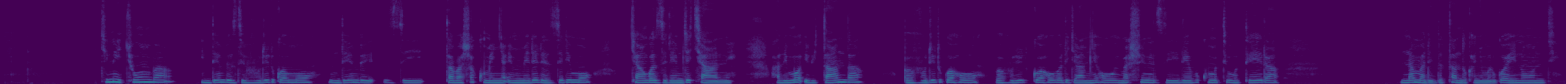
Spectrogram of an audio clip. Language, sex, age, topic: Kinyarwanda, female, 25-35, government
